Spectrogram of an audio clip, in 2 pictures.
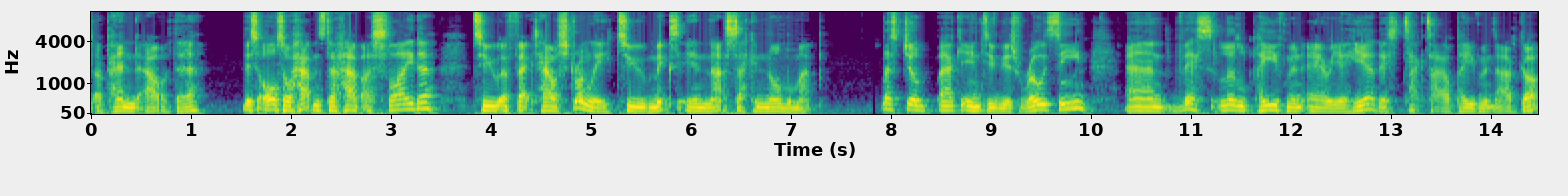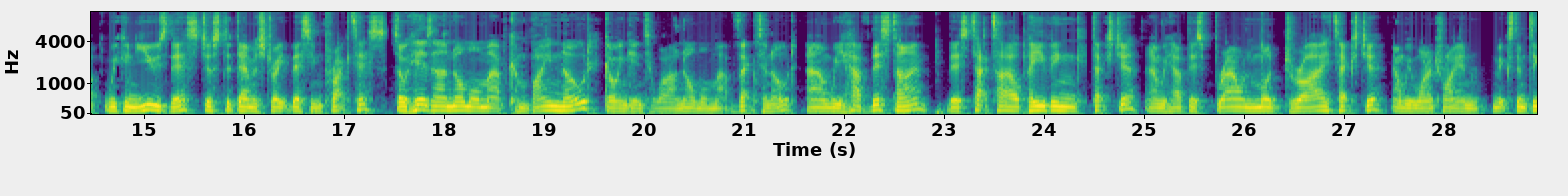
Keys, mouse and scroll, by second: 10.4 middle click, 10.7 middle click, 10.9 shift+middle click, 11.4 scroll up 1, 11.9 middle click, 12.1 middle click, 12.2 shift+middle click, 15.2 middle click, 15.8 middle click, 17.7 middle click, 17.7 scroll up 1, 18.0 middle click, 18.8 click, 18.8 scroll up 1, 20.6 click, 21.1 middle click, 22.0 middle click, 23.2 ctrl+shift+click, 25.4 ctrl+shift+click.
